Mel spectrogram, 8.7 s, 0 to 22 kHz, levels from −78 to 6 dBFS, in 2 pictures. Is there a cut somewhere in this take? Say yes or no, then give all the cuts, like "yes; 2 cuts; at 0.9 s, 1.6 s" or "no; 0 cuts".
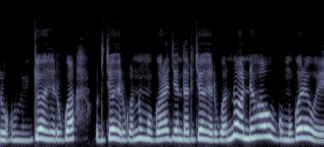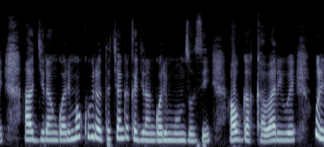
no; 0 cuts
